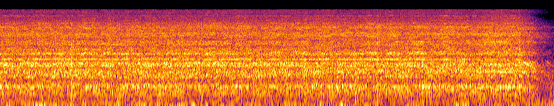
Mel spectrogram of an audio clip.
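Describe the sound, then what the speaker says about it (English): A hot-air blower dries freshly applied paint on an art piece with a steady, loud, broadband whooshing hiss that holds constant for about five seconds before cutting off abruptly, alone without speech. "With a heat gun, you'll probably find it dries faster than with a hairdryer."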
